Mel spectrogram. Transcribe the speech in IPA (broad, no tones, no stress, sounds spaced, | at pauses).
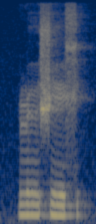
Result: ɭ ɘː ʃ e x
